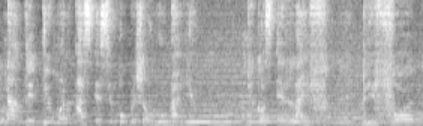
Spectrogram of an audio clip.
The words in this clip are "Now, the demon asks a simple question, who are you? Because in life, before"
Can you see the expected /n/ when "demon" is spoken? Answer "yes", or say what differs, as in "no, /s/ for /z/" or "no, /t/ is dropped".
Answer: yes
